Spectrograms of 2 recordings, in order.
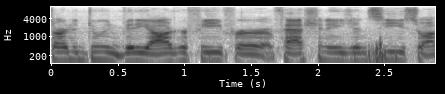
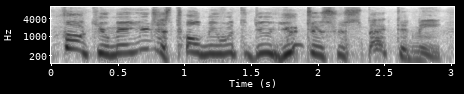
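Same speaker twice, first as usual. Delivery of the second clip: much higher-pitched mock outrage; indignant retort; 11 semitones higher than usual. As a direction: imitate an offended coworker protesting hotly. Coworker's angry retort acted in quarrel.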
